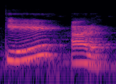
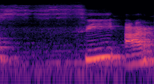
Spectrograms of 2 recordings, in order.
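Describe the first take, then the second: First: It sounds like one word, kair. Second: It sounds like two letter names, see-are. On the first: The speaker calls it right. "इसको पढ़ेंगे के अर" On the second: The speaker calls it wrong. "क्या हम इसको सी आर पढ़ेंगे, नहीं"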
